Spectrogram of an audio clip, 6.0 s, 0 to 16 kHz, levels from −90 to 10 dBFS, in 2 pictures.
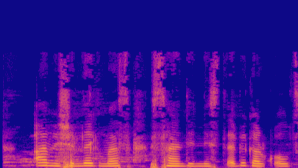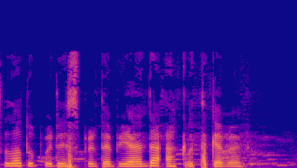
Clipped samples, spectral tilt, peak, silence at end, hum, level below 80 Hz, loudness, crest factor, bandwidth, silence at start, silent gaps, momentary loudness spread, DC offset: under 0.1%; -5.5 dB/octave; 0 dBFS; 0.45 s; none; -42 dBFS; -16 LUFS; 16 dB; 11.5 kHz; 0.05 s; none; 8 LU; under 0.1%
